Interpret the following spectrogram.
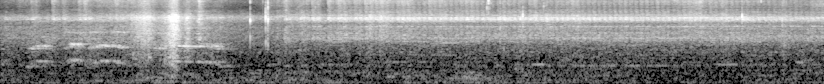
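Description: A rooster crowing once, a call of about a second and a half, starting just after the beginning, with two sharp clicks just after it.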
